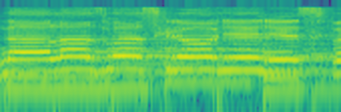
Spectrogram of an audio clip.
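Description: A song sung in a sped-up, high-pitched chipmunk-style voice over music with a steady low note; the singing breaks briefly about halfway through.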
